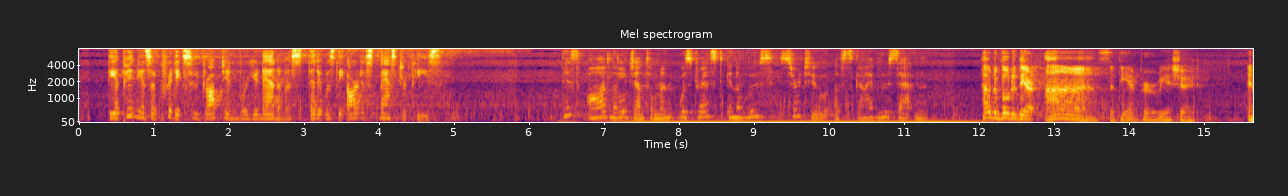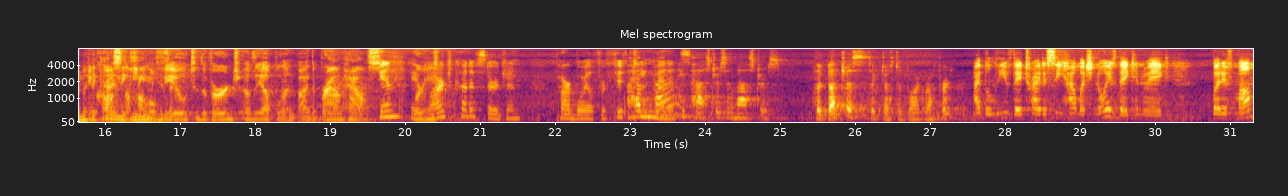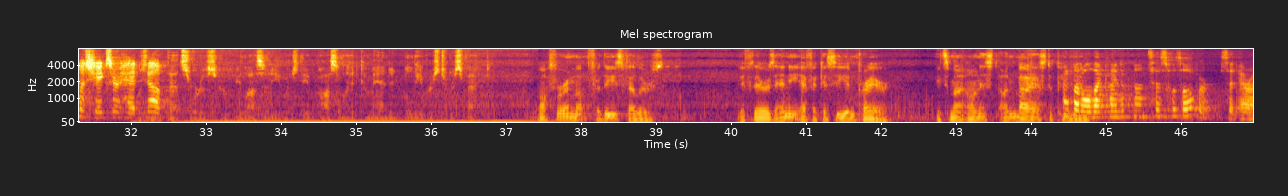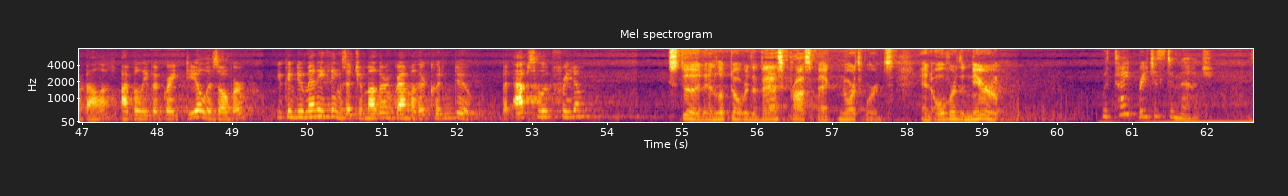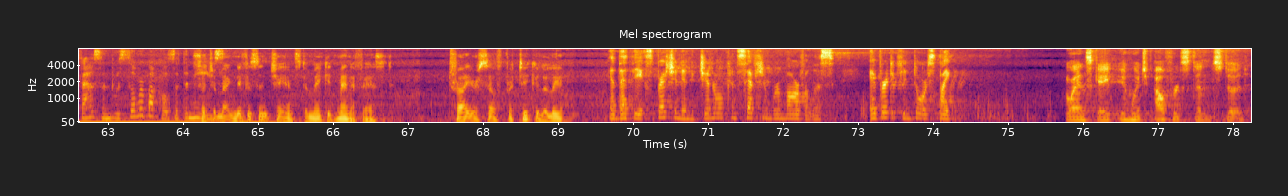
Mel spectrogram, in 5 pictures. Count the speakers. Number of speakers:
9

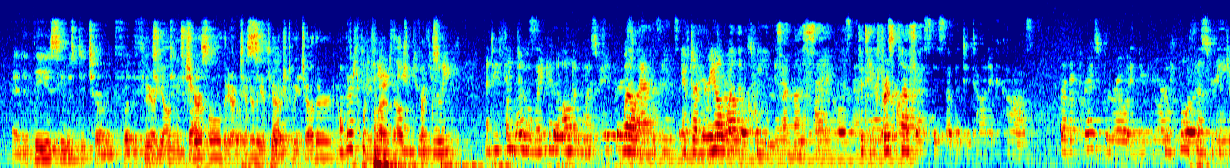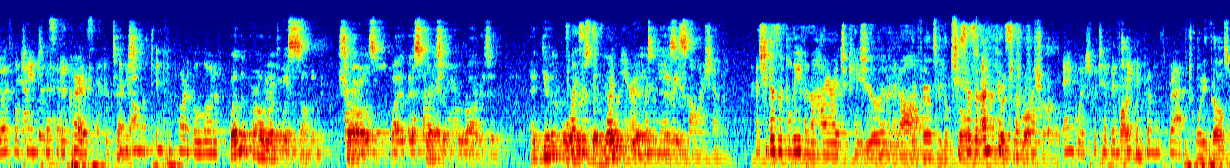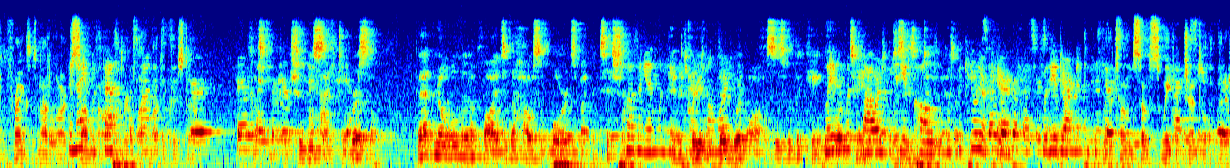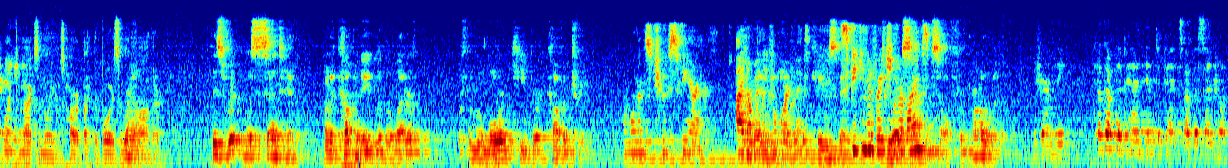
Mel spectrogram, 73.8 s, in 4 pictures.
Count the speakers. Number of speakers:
5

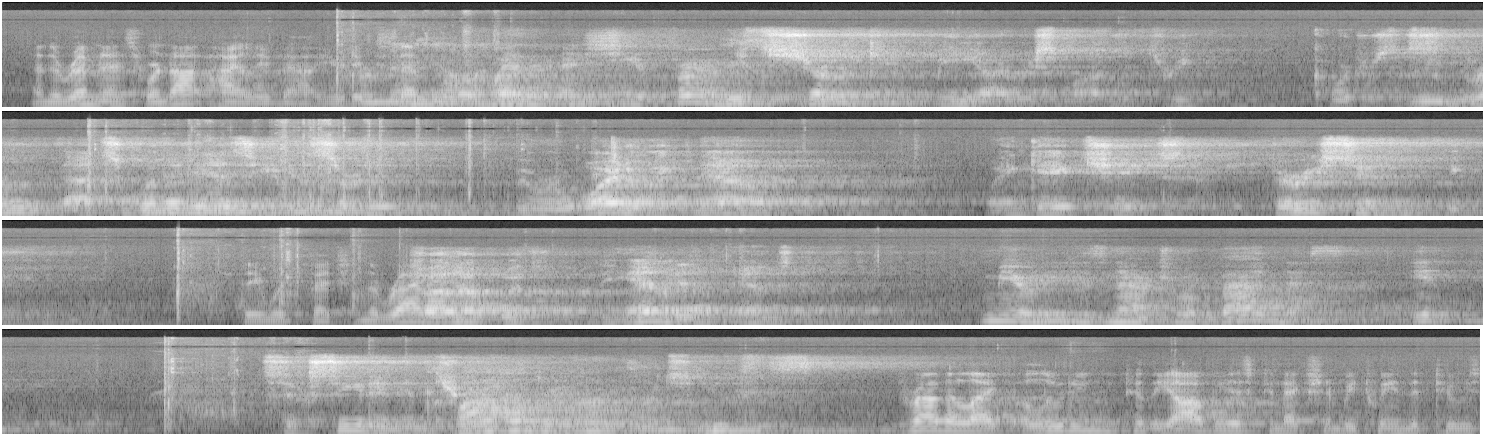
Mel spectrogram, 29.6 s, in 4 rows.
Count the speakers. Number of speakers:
4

